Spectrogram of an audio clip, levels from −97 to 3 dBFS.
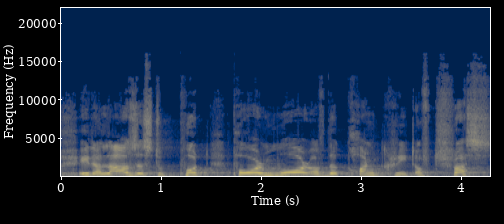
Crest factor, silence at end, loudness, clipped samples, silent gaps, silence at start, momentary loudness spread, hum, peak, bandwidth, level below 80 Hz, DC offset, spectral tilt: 14 dB; 0 s; -29 LUFS; under 0.1%; none; 0 s; 12 LU; none; -14 dBFS; 13.5 kHz; -74 dBFS; under 0.1%; -4.5 dB/octave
